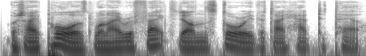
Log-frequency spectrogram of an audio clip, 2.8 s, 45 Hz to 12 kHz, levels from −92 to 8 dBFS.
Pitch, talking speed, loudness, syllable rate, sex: 100 Hz, 305 wpm, -19 LUFS, 6.8 syllables/s, male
